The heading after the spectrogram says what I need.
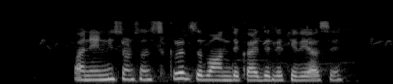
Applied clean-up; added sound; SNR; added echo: none; none; none; none.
